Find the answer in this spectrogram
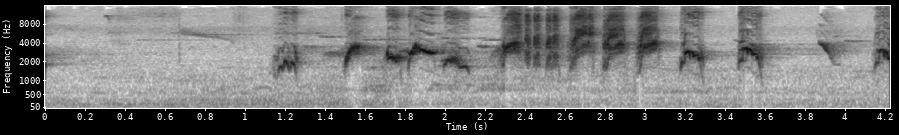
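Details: Red-whiskered bulbul morning song in the double-note style, used for training caged birds. After a second of quiet, a lively string of short, bright, bubbling notes follows one another rapidly, each phrase chirpy and rising-falling.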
